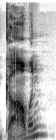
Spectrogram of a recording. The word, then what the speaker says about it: Gawain: i actually really liked his name in this movie garwin yeah but it's spelt like like that gawain yeah i was [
